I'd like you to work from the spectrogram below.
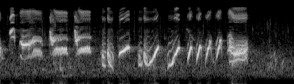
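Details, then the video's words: White-rumped shama master song for training birds: a dense, lively burst of varied warbled notes and quick rising slurs, ending in a short harsh phrase. "SEKETIKA PASTI NYAUT dan GACOR bila murai batu anda dengar suara MASTERAN burung seperti ini"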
